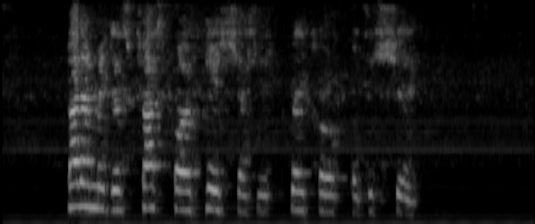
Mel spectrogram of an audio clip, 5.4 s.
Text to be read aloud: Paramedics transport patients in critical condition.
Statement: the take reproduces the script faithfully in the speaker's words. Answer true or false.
true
